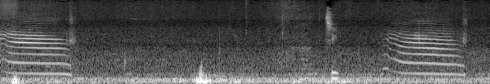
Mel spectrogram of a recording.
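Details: Hachi, a male community cat, meows in reply when called by name: two clear falling meows, each under a second, starting high and sliding down with rich harmonics, separated by about three seconds, with a man's voice calling between them.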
